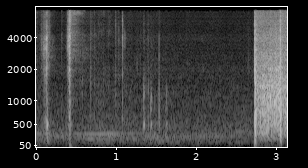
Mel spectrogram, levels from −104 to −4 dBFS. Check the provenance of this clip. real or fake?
fake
